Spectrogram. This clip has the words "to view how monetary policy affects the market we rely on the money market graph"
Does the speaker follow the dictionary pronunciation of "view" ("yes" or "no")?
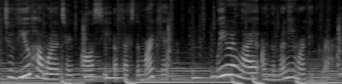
yes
